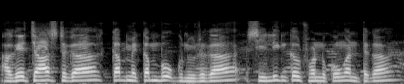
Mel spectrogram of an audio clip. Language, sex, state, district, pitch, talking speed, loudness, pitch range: Wancho, male, Arunachal Pradesh, Longding, 185 Hz, 220 wpm, -13 LUFS, 170-190 Hz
